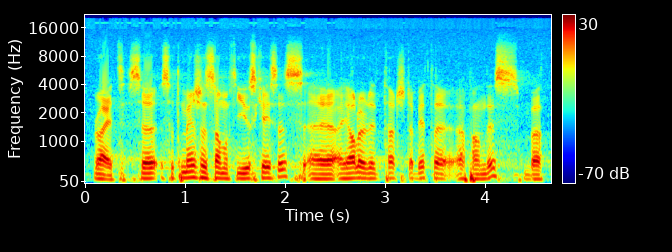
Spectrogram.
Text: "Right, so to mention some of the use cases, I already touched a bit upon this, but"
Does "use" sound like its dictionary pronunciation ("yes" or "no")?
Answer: yes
